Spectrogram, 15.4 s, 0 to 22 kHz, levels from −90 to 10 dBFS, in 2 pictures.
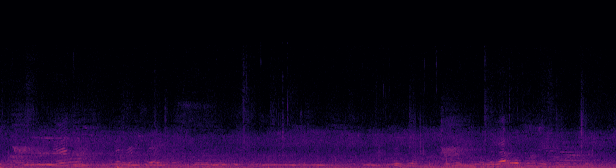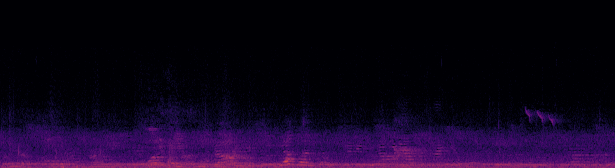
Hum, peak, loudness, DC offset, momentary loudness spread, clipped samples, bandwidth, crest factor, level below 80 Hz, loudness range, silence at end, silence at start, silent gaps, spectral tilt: none; -30 dBFS; -49 LUFS; under 0.1%; 6 LU; under 0.1%; 16 kHz; 18 dB; -62 dBFS; 3 LU; 0 s; 0 s; none; -5.5 dB/octave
